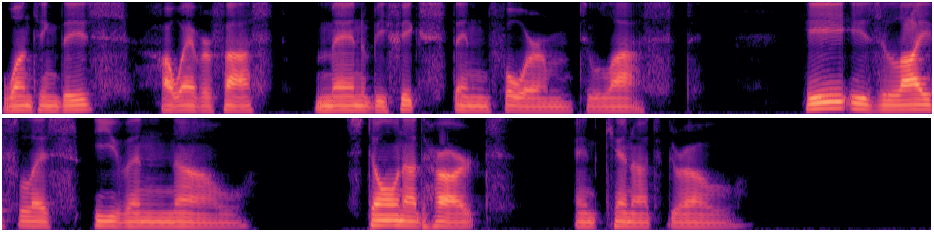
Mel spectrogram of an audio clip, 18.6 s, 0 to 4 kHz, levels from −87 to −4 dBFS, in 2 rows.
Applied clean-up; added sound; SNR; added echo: none; none; none; none.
